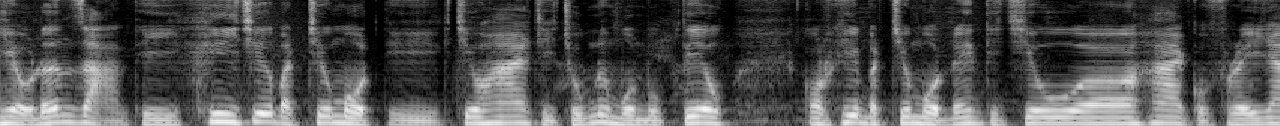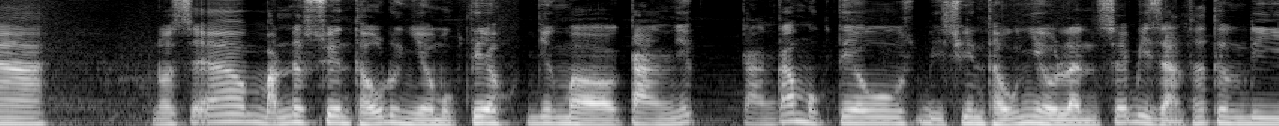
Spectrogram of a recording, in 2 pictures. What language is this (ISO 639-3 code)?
vie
